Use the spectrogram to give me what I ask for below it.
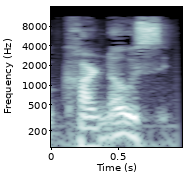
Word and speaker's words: karnos: So karnos is pronounced. There's no vav written. It's pronounced if there was vav.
